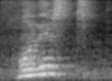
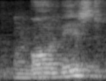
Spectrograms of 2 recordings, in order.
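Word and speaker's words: honest: होनेस्ट नहीं पढ़ेंगे, इसको बचपन से पढ़ते आए, क्या ऑनेस्ट पढ़ते आए। क्या आए हैं, ऑनेस्ट।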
